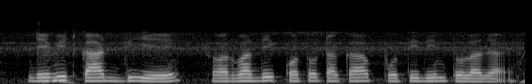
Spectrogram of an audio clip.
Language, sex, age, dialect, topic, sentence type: Bengali, male, 18-24, Rajbangshi, banking, question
